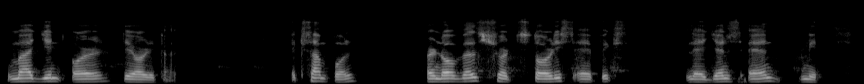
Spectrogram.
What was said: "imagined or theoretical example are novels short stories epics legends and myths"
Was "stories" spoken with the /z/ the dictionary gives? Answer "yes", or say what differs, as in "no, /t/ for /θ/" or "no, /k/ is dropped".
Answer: no, /s/ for /z/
